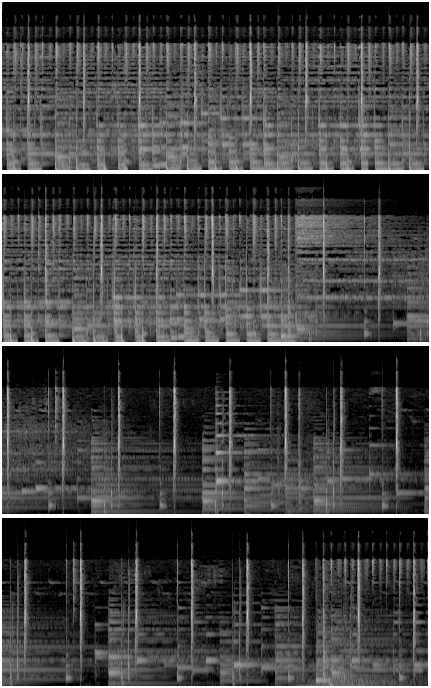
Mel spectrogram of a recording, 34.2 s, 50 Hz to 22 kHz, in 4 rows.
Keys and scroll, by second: 0.1 ctrl+-, 7.3 ctrl+c, 7.6 ctrl+v, 14.9 ctrl+=, 30.8 ctrl+-.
